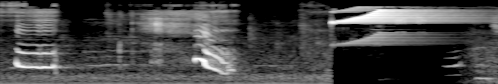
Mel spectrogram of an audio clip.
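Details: Maltese dog named Janggun, frightened at the grooming salon, gives thin high whining howls: a short level cry, then a longer one sliding downward, followed by a loud shrill electric whine from grooming equipment.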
